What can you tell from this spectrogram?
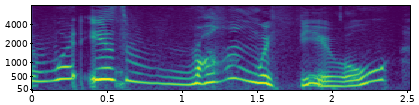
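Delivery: high, slow, disbelieving question; baffled retort. Retold or imitated. Retelling her stunned reply to a strange man, high and slow. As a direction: drawl it out, stunned by him.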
